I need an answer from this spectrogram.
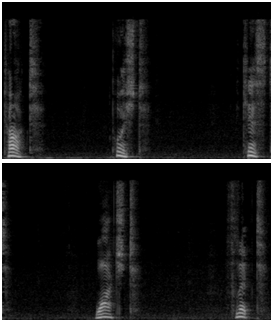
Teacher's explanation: we unvoice the d at the ends of these words · the d at the end of each of these words is pronounced like a t isn't it another way of saying it is that we unvoice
